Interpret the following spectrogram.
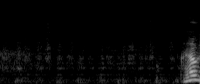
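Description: Rapid, quick strokes of a paper lottery scratchcard being scratched, the coating scraped off its play area. A man starts speaking near the end.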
